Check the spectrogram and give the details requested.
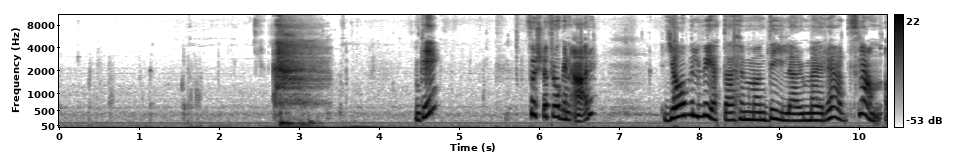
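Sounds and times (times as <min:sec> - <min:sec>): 
person sipping and swallowing wine: 0:00.2 - 0:03.7
speech: 0:04.4 - 0:04.8, 0:05.9 - 0:06.8, 0:07.6 - 0:10.3.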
